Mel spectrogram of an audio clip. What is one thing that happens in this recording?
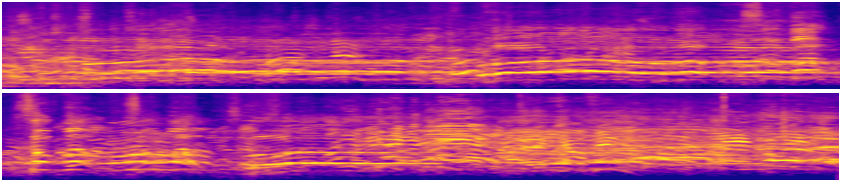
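A crowd of fans chants and sings loudly.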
